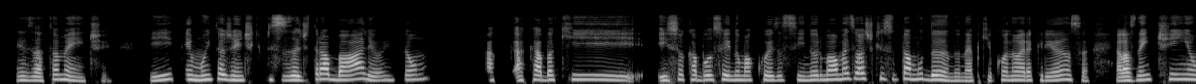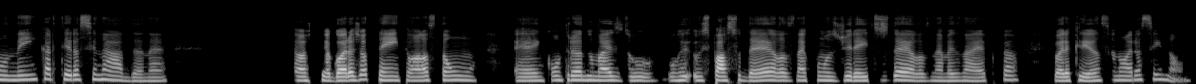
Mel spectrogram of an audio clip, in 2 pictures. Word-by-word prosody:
Exatamente. 185 -3 -2 0.4
E 205 +7 0
tem 225 -1 +1
muita 225 +3 +3
gente 200 -1 +1
que - - -30
precisa 200 -2 +1
de 180 - -10
trabalho, 220 -4 +4
então, 215 +5 -4 0.9
ac 185 - +2
acaba 210 +1 +2
que 220 - -2 0.2
isso 185 +5 -1
acabou 215 -1 0
sendo 205 -1 +1
uma 200 0 +1
coisa, 200 -1 -1
assim, 200 0 -4
normal, 210 +3 +3
mas 260 +2 0
eu 260 - +4
acho 260 - 0
que - - -8
isso 230 -3 -8
tá 255 +1 +4
mudando, 215 -7 +2
né, 165 -1 -1
porque 180 - -11
quando 200 +3 -2
eu - - +3
era 195 0 +2
criança 200 -1 -2 0.3
elas 180 +2 +5
nem 215 +3 +1
tinham 235 -3 0
nem 215 +3 0
carteira 235 -2 0
assinada, 200 -8 -2
né. 165 +2 -6 1.3
Então 185 - +3
acho 175 - -3
que 190 - 0
agora 180 +2 +6
já 225 +3 +1
tem, 190 -2 +1
então 185 -1 -2
elas 185 +2 +3
estão, 200 -2 -1 0.4
eh, 175 0 0
encontrando 195 +2 +1
mais 185 -1 +3
o 180 +1 -4
re 190 0 +1
o - - 0
espaço 185 +2 +3
delas, 180 0 +1
né, 185 - +1
com 195 - -3
os 185 -2 -1
direitos 185 +1 -1
delas, 180 -4 +1
né, 170 -1 -4
mas 170 0 -2
na 170 -2 -2
época 205 +6 -6
que 205 - -39
eu - - +4
era 175 +1 +3
criança 185 +2 -2
não 195 0 -1
era 200 +2 -2
assim 230 +1 -5
não. 210 -1 -7
195 Hz, 185 wpm, -22 LUFS, 180-215 Hz, 1.3 s, agora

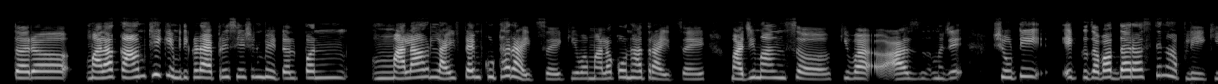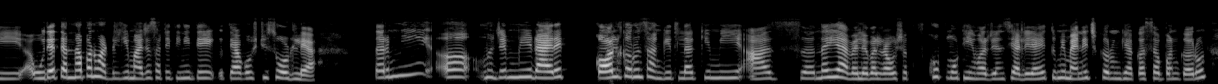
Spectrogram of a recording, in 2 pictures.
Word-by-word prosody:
तर 295 -1 +4
अ, 305 0 +2 0.3
मला 310 +2 +8
काम 325 +4 +8
ठीक 460 -1 +2
आहे 405 - +2
मी 305 - -6
तिकडे 320 +1 +3
ॲप्रिसिएशन 340 +2 +1
भेटेल, 295 -4 -3
पण 310 0 -3 0.3
मला 280 +2 +6
लाईफटाईम 300 +2 +1
कुठं 350 +3 -2
राहायचं 250 - +1
आहे? 240 0 -5
किंवा 275 +1 -8
मला 270 +1 -1
कोणात 315 -1 -2
राहायचं 245 -2 -2
आहे? 245 0 -4 0.3
माझी 265 +4 +4
माणसं 300 -6 -2
किंवा 285 -2 +2
अ, - - -3 0.2
आज 265 0 -2
म्हणजे 275 +2 -6 0.4
शेवटी 330 +3 -1 0.4
एक 315 0 -13
जबाबदार 335 +3 +4
असते 350 +5 -10
ना 400 -3 -5
आपली, 270 -5 -7
की 260 -1 -8
अ, - - -10
उद्या 285 +4 +5
त्यांना 335 -2 +2
पण 390 - +2
वाटेल 300 -7 -1
की 295 - -8
माझ्यासाठी 295 +2 -4
तिने 290 +1 -8
ते 290 0 0 0.2
त्या 275 -1 +2
गोष्टी 290 +2 -8
सोडल्या. 280 -9 +1 0.6
तर 315 +1 0
मी 420 +4 -6 0.2
अ, 340 - -3 0.3
म्हणजे 325 0 -4
मी 345 +1 -1
डायरेक्ट 315 +2 +7 0.3
कॉल 300 +3 +7
करून 355 -2 -1
सांगितलं 285 -4 -5
की 310 - -9
मी 300 +1 -6
आज 270 +1 0 0.3
अ, 275 - -5
नाही 330 +2 +1
अव्हेलेबल 260 -4 +1
राहू 250 +1 -1
शकत, 275 - -16
खूप 345 -3 -8
मोठी 285 0 -6
इमर्जन्सी 255 0 -5
आलेली 250 0 0
आहे, 260 +2 -1
तुम्ही 305 0 -5
मॅनेज 275 +3 +2
करून 275 -3 -5
घ्या 265 -1 -5
कसं 260 +2 -5
पण 255 0 -7
करून. 240 +7 -3
295 Hz, 185 wpm, -23 LUFS, 270-325 Hz, 0.6 s, मला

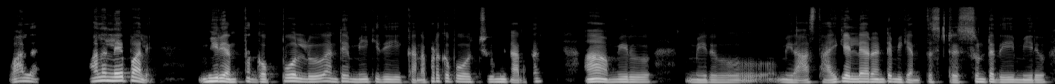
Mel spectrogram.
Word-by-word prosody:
వాళ్ళ 150 +3 0 0.6
వాళ్ళని 175 +3 +4
లేపాలి. 175 -2 +4 0.6
మీరు 145 +1 +7
ఎంత 115 0 -3
గొప్పోళ్ళు. 125 +2 +2
అంటే 140 +1 -2
మీకిది 115 0 -1 0.2
కనపడకపోవచ్చు. 120 +2 -3
మీకర్థం 110 +4 -3 0.5
ఆ! - - +8 0.2
మీరు 115 -1 +1 0.6
మీరు, 105 0 -2 0.7
మీరు 105 -2 -1
ఆ - - -1
స్థాయికి 105 +4 -3
వెళ్లారంటే 125 -2 +3
మీకు 110 -1 -1
ఎంత 95 +3 -8
స్ట్రెసుంటది 110 +2 -2 0.2
మీరు 105 0 0
120 Hz, 120 wpm, -23 LUFS, 110-135 Hz, 0.7 s, ఆ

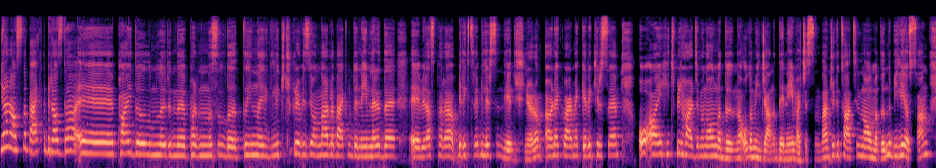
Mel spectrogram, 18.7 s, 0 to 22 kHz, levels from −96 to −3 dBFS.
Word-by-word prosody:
Yani, 370 +1 +3
aslında 330 +1 -1
belki 260 +1 +1
de 320 - -9
biraz 280 -1 +1
daha, 300 +1 0
eee, 250 -2 +3
pay 255 -1 -1
dağılımlarını, 225 -3 +1
paranı 215 -1 -2
nasıl 220 -1 -2
dağıttığınla 215 +3 -1
ilgili 215 +2 -4
küçük 235 - -7
revizyonlarla 225 -1 0
belki 210 -1 +1
bu 210 - -12
deneyimlere 200 0 0
de, 205 -1 +2 0.3
eee, 185 -1 +3
biraz 205 +2 0
para 205 -1 -1
biriktirebilirsin 220 -1 -1
diye 160 -2 +1
düşünüyorum. 155 +5 -1
Örnek 215 +2 0
vermek 205 0 0
gerekirse 220 +1 0 0.4
o - - +5
ay 235 +1 +2
hiçbir 245 +1 -6
harcaman 210 -3 -1
olmadığını, 180 -6 0
olamayacağını 165 -5 0
deneyim 150 0 0
açısından, 150 +6 +1
çünkü 220 +2 -5
tatilin 205 -1 -1
olmadığını 180 +3 +1
biliyorsan, 220 +2 +1
215 Hz, 130 wpm, -23 LUFS, 195-235 Hz, 0.4 s, o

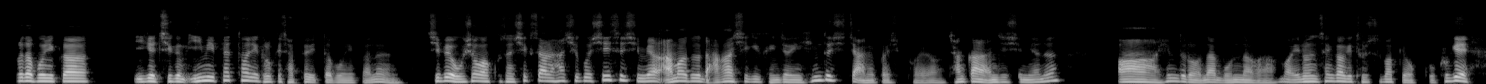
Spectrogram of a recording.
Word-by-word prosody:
그러다 160 0 +6
보니까 145 -1 +5 0.4
이게 130 +3 +4
지금 135 -1 +1
이미 170 +6 +4
패턴이 185 -4 0
그렇게 125 -1 -3
잡혀 115 +1 -5
있다 105 0 -3
보니까는 95 -2 -5 0.2
집에 155 +2 0
오셔 140 +2 +5
갖고선 135 -3 0
식사를 160 +2 -1
하시고 165 +1 -3
씻으시면 185 -5 0
아마도 150 -1 +3
나가시기 130 -2 -2
굉장히 105 0 -1
힘드시지 190 - -1
않을까 90 -1 -3
싶어요. 90 0 -11
잠깐 120 +1 +2
앉으시면은 110 - -2 0.6
'아 115 -3 +3
힘들어. 130 -6 -2
나 110 +2 0
못 100 0 -3
나가.' 85 -5 -3
막 115 -3 -4
이런 130 +3 +2
생각이 145 -2 0
들 110 -4 -7
수밖에 115 -1 -6
없고. 95 0 -8
그게 150 - +3
125 Hz, 370 characters per minute, -23 LUFS, 105-150 Hz, 0.6 s, 그러다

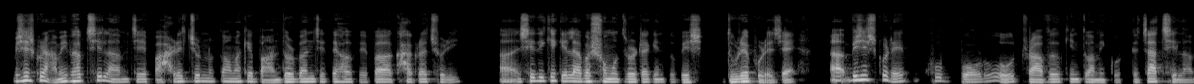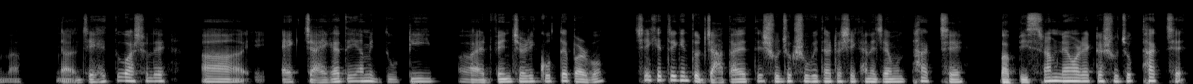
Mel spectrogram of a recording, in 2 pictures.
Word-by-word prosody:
বিশেষ 180 +5 +5
করে 185 - +4
আমি 125 +6 +3
ভাবছিলাম 160 -5 +2
যে 120 - -1
পাহাড়ের 135 +1 0
জন্য 145 0 0
তো - - -13
আমাকে 130 +1 -1
বান্দরবান 120 +6 +2
যেতে 130 0 -3
হবে 115 -2 -3
বা 115 - +4 0.2
খাগড়াছড়ি, 115 -2 -2 0.5
আ - - 0 0.2
সেদিকে 160 +4 +2
গেলে 145 0 +3
আবার 135 0 +3
সমুদ্রটা 125 -2 +2
কিন্তু 115 0 -3
বেশ 110 +1 +2 0.3
দূরে 125 +4 +7
পড়ে 95 -5 -1
যায়। 100 0 0 0.4
আ - - +5 0.2
বিশেষ 210 +2 +6
করে 210 -11 +1 0.3
খুব 165 -1 -6 0.2
বড় 115 +4 -1 0.4
travel 115 +1 +2
কিন্তু 115 -1 -2
আমি 105 0 0
করতে 105 +1 -11
চাচ্ছিলাম 125 -6 +1
না। - - -13 0.5
আ - - -1 0.2
যেহেতু 125 +8 -4
আসলে 155 0 -3 0.5
আ - - +1 0.5
এই - - -21 0.3
এক 110 - -6
জায়গাতেই 125 +8 -1
আমি 150 0 +3
২টি 115 +3 -5 0.4
আ - - -9 0.2
adventure 125 +6 +1
ই - - -4
করতে 140 +3 +1
পারব, 115 -3 +2 0.5
সেই 200 - 0
ক্ষেত্রে 195 0 +2
কিন্তু 185 -6 +2
যাতায়াতের 115 +8 0
সুযোগ 135 +2 +1
সুবিধাটা 135 -1 +1
সেখানে 130 -1 0
যেমন 125 0 +3 0.2
থাকছে, 150 -6 0 0.5
বা 105 - +7
বিশ্রাম 155 +10 +4
নেওয়ার 155 -1 +7
একটা 150 0 0
সুযোগ 145 +3 0
থাকছে, 165 -1 +1
130 Hz, 160 wpm, -24 LUFS, 115-145 Hz, 0.5 s, দূরে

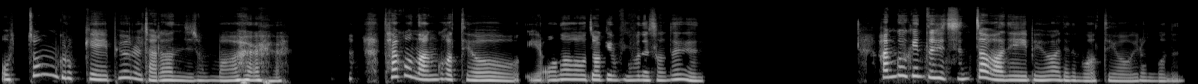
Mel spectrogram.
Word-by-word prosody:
어쩜 370 - -4
그렇게 260 - -1
표현을 300 -4 -4
잘하는지 190 -2 0
정말 180 0 -1 1.4
타고난 345 - +3
것 235 - -5
같아요, 185 -6 0
이 195 0 -6
언어적인 215 +1 0
부분에서는. 195 -1 -2 1.7
한국인들이 360 -3 +4
진짜 260 +5 +3
많이 200 -2 +3
배워야 200 0 -1
되는 180 -2 -3
것 165 0 -4
같아요, 165 -3 -6
이런 165 0 -6
거는. 160 +1 -8
205 Hz, 265 characters per minute, -22 LUFS, 185-250 Hz, 1.7 s, 한국인들이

